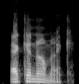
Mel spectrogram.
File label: "economic", American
